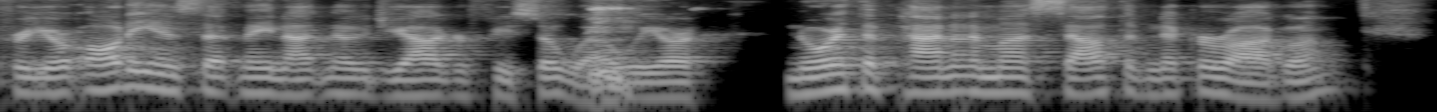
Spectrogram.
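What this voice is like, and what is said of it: Philadelphia accent. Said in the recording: “I emphasize my Philadelphia accent a little bit more”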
